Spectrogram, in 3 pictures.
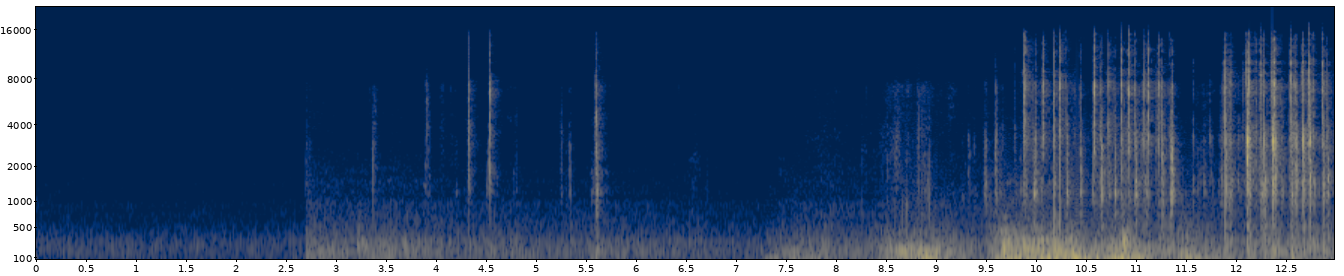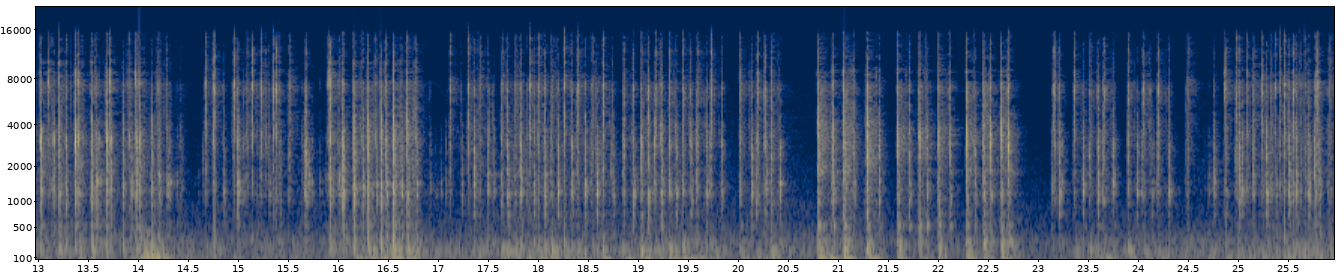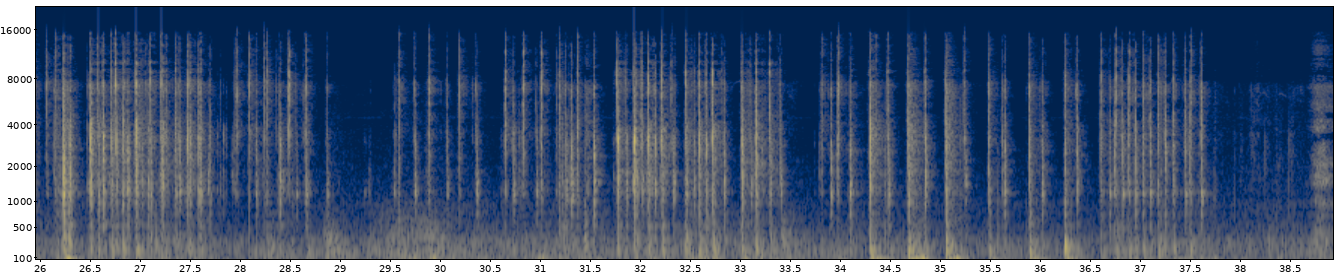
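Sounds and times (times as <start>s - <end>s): clicky mechanical keyboard typing: 3.9s - 5.7s, 9.3s - 28.9s, 29.5s - 37.8s.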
